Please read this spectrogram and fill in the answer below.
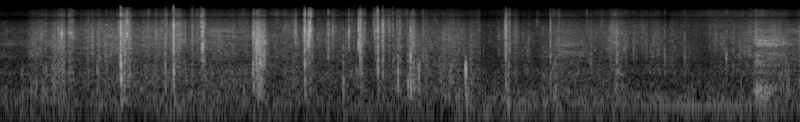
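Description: Broccoli being cut by hand: a knife slicing through the thick stems and the big leaves rustling and snapping as they are stripped, a quick irregular series of sharp cracks that thins out over the last few seconds.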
